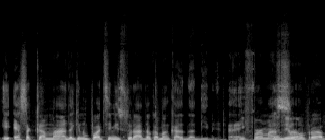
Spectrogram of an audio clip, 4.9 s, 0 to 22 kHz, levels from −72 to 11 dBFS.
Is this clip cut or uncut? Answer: cut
